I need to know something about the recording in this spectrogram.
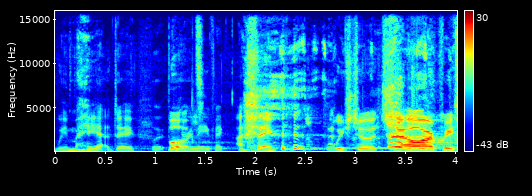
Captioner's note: laughs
